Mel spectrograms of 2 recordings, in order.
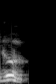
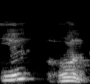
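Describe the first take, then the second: First: It is linked smoothly with no h, like irun. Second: It is split in two with a clear h sound. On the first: The speaker calls it right. "শোনা যায় কি? ইরুন।" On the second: The speaker calls it wrong. "অনেকে উচ্চারণ করেন ইল, হুন। বাট এটা আসলে সঠিক না।"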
